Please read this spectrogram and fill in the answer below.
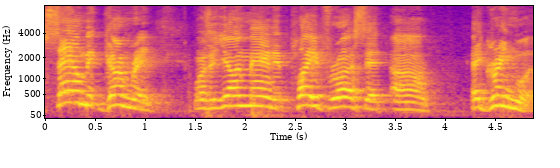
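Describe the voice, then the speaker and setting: Someone with a Southern US accent speaks in a raised, projected voice with lively intonation at a moderate pace. Audible room echo and noticeable background noise are present. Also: man. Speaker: former high school football coach. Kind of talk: after-dinner speech.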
